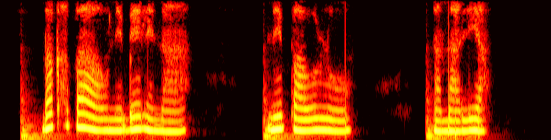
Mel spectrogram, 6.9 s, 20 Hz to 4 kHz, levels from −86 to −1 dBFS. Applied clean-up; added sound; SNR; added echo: none; Bowed string instrument; 15 dB; none.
